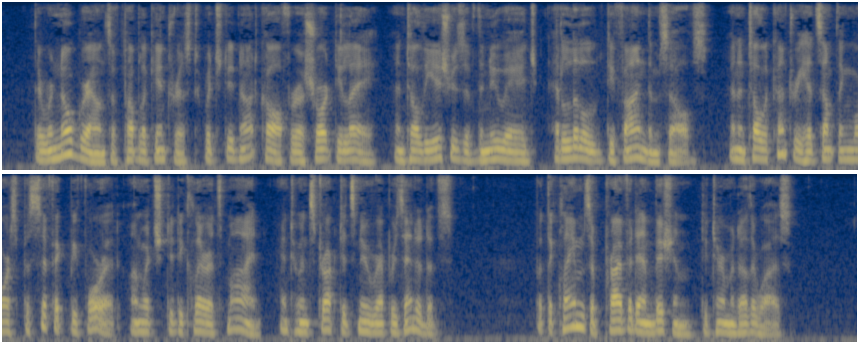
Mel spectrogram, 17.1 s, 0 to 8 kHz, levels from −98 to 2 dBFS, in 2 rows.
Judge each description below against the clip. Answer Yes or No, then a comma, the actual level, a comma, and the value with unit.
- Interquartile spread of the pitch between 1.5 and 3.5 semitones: Yes, average, 2.7 semitones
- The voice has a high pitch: No, low, 120 Hz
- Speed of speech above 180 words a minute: Yes, average, 200 wpm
